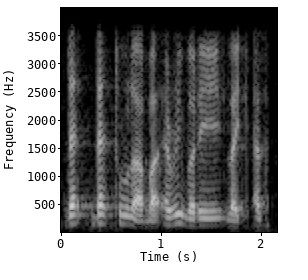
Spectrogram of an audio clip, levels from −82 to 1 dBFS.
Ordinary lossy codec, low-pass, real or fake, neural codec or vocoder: none; 3.6 kHz; fake; codec, 24 kHz, 3.1 kbps, DualCodec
